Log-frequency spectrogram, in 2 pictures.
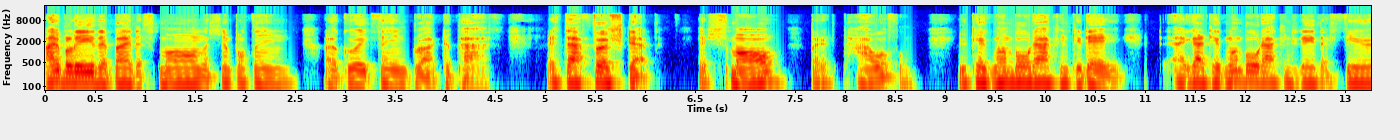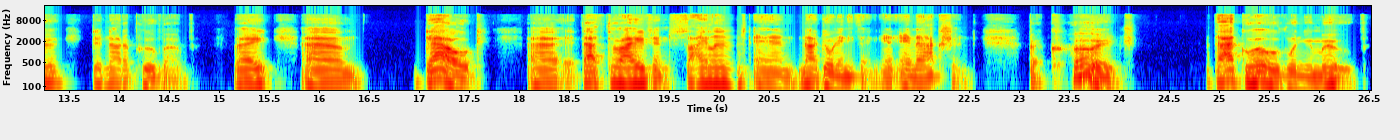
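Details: Man born with severe, profound (about 90%) hearing loss, after over 13 years of speech therapy, with what he calls a deaf accent; deaf speech (speech of a person with profound hearing loss).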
